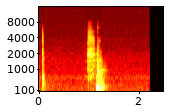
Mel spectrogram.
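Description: Near silence broken by faint ticks of a marker on paper: a tiny click at the start, then a couple of soft taps and a scrape about a second in as the final full stop is dotted and the marker lifts off.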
